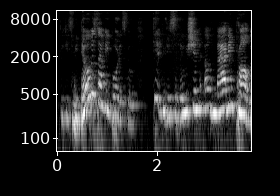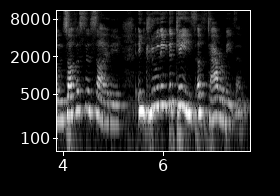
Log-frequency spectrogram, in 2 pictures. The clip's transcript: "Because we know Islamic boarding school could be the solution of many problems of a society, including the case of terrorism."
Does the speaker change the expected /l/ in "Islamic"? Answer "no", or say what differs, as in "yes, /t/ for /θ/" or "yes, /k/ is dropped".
yes, /l/ is dropped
